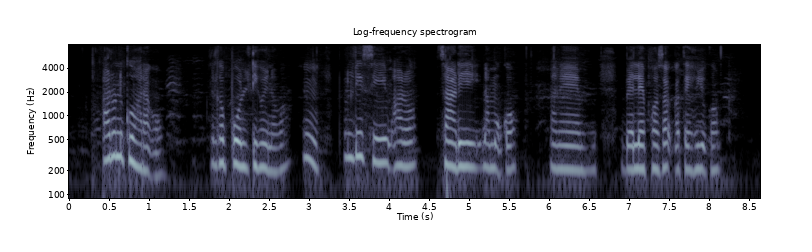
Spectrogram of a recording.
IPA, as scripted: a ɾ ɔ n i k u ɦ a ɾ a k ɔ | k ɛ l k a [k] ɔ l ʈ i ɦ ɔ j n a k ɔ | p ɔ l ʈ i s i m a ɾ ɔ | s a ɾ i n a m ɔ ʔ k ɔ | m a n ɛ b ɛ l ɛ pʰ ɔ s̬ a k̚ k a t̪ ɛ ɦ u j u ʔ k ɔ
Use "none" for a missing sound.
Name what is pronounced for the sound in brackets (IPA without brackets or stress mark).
p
